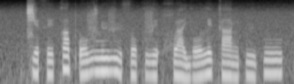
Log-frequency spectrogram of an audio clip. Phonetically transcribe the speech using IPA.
t͡ɕɪ˧˩θɪ˨˦ kʌ˥pʼo˨˦v lʉ˥vʉ˧˩θo˧˩k vɪ˧˩ʔ χʷa˧˩jo˨˦lɪ˥k a˧˩ŋpʉ˧˩pu˥

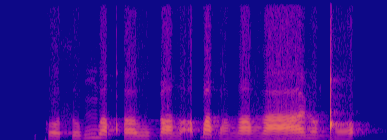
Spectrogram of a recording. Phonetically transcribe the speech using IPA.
kosuŋ͡muqʼuː ɓɪ ðˤḛɓodˤɛ̤ ðˤɛvaː ɳɔ̤ŋ͡ǃɔ̤

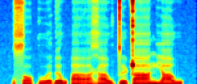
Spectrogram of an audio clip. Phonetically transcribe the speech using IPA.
sɔ˨˩ku˨˩˨ə̯ɗə˨˩˦w ʔaː˨˩˨ɣa˨˩˦wt̪ɨ˨˩ʈaː˧ŋ ja˧w

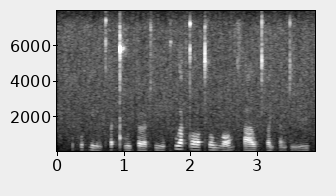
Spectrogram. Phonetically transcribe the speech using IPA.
fʊ˨˥k̚ liː˨˩nt̪ʰɐ˧t̚kʷʰɐ˨j hœː˨˩kʰiː˨˩w kʷʰaː˥k̚t̪ɔː˧ t̪ʰo˧wŋɔː˨˥mt͡sʰaː˨˧w t̪ʰɐ˨jhɐ˨˩nt̪yː˨˥

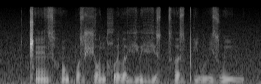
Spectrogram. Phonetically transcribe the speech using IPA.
ǁɛ̃z hɔ̃wbɔzʃɔn χʷʌlʌvʲu vʲʊz tʰʌz pʼiwlizwĩn

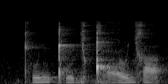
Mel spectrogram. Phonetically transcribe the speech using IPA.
cʰuɲ ǃʼuɟɔɡ͡ǃɔ ʕoʎxa

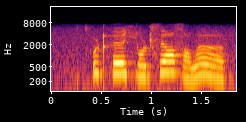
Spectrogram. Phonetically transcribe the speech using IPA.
t͡sʼo˦ɖhɛː˦çɔː˧ɖ sɛː˦zˤɐ˨wɐː˦˨

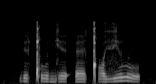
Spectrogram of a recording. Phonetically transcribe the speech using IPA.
ɾʲuǃubʲɘː ʔɛǃɔ vʲulu

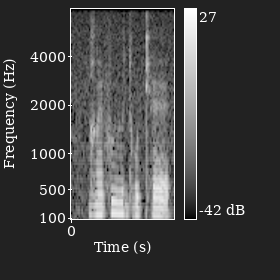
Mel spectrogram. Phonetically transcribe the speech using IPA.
ʁɛ̃fɯdʱo cʰɛ

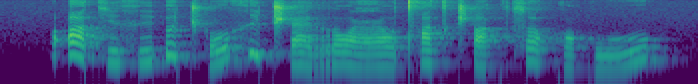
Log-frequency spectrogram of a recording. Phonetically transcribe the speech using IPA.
ʔɑ˥˩t͡sy˨˩xy˩˥ʔɵ˥˩ t͡ʃʼo˩˥xy˥˩t͡ʃʼæ˨˩rɔ˨˩ ʕɔ˨˩tʰɑ˦t͡st͡ʃʼɑ˨˩˦ksˤo˥˩ kɔ˨˩kβu˩˥

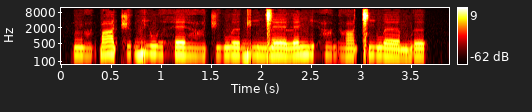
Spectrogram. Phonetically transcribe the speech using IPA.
ŋɑ̤˨˩k͡pɑ˦˨ t͡ʃə̤˦˨ɡ͡bi˦˨ wə̤˦˨hɛ˨˩ ɦɑ̤˨˩t͡ʃi̤˨˩wəː˨˩ ɡiː˨˩ŋ͡ǀɛː˨˩ lɛ˦˨ŋi˨˩hɑ̤˦˨ ɡʱɑ˨˩ ǀi˦˨wɜː˨˩mbə˦˨

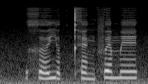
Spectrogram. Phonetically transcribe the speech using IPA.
xəː˨˩˦jə˨˩k̚ t̪ʰɛ˨˩ŋfɛ˧me˧

